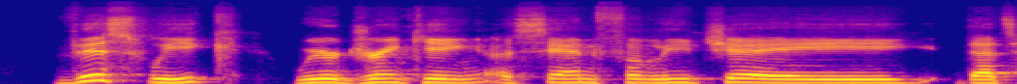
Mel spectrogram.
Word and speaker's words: San Felice: along with us this week we're drinking a san felice that's how you say it and i won't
